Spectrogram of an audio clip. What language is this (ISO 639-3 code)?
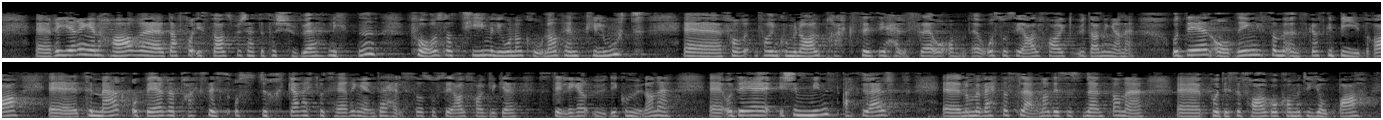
nob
